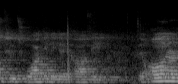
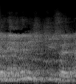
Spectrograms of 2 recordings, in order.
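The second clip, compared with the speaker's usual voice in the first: normal talking voice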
